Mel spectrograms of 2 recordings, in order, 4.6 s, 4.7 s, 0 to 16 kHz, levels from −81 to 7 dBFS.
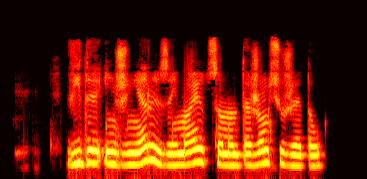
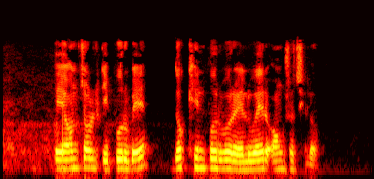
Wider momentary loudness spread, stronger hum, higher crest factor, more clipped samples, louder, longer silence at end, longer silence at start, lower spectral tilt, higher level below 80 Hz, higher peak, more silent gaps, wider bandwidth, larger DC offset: second, 6 LU vs 11 LU; neither; about the same, 12 dB vs 14 dB; neither; about the same, -12 LUFS vs -14 LUFS; second, 0.55 s vs 0.7 s; first, 0.85 s vs 0.1 s; about the same, -4.5 dB/octave vs -5.5 dB/octave; about the same, -56 dBFS vs -54 dBFS; about the same, -2 dBFS vs -2 dBFS; neither; about the same, 8.2 kHz vs 7.8 kHz; neither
